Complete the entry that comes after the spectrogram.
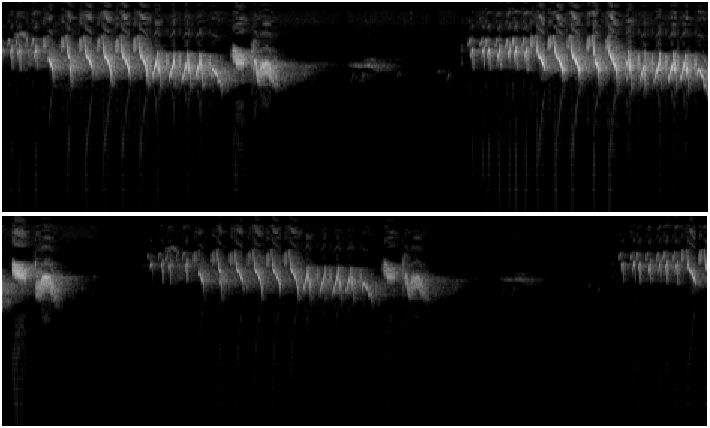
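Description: A songbird singing the same song over and over: a fast run of notes falling in pitch, ending in a short, higher flourish. Three full songs and the start of a fourth.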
